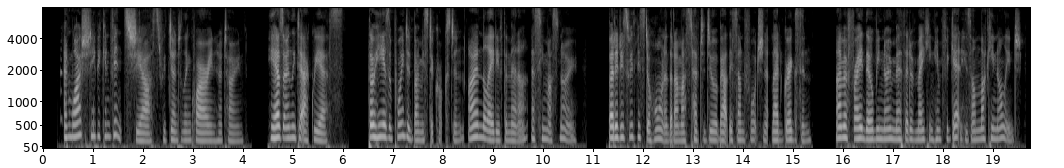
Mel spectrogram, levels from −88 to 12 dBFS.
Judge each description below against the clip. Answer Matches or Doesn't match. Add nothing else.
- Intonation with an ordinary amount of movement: Matches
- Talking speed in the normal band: Doesn't match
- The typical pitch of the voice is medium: Doesn't match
